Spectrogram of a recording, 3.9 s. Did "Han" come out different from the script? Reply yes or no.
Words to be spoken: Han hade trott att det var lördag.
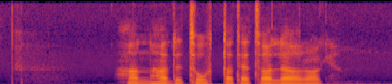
no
